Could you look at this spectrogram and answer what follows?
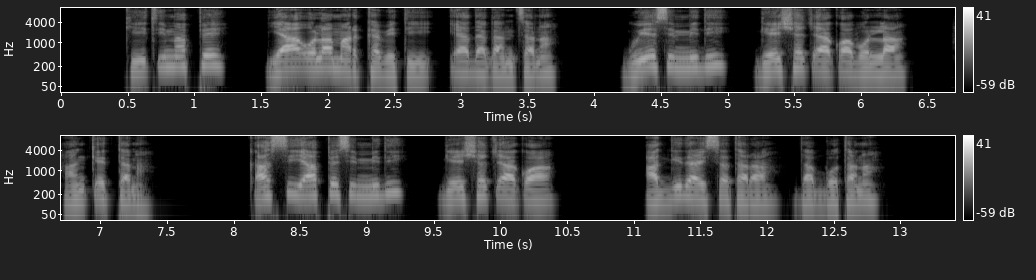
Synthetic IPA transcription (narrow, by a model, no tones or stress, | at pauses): kiːt͡sʼɪmɐpːɛ | jaːɔlɐmɐɾkːɐbɛt̪ɪɪjɐd̪ɐɡɐnt͡sɐnɐ | ɡʊjɛsɪmːɪd̪ɪ | ɡe̞ːʃːɐt͡ʃʼaːkʼʊwaːbɔlːɐ | hɐŋkʼːɛt̪ːɐnɐ̰ | kʼɐsːɪjaːpːɛsɪmːɪd̪ɪ | ɡe̞ːʃːɐt͡ʃʼaːkʼʊwaː | ɐɡːɪd̪ɐjsːɐt̪ɐɾɐd̪ɐbːɔt̪ɐnɐ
